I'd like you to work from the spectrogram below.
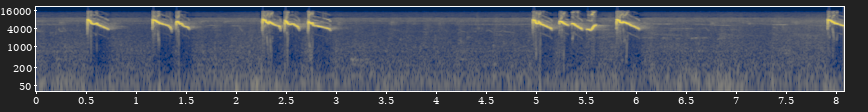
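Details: White-eye of the Merapi 'ngalas' type, singing open-beaked as a lure bird: clean, very high falling whistles in groups of two to four, with quiet gaps of up to two seconds between groups.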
